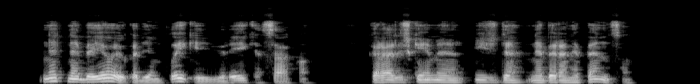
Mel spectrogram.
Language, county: Lithuanian, Panevėžys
